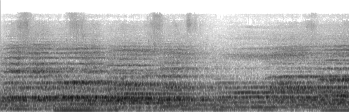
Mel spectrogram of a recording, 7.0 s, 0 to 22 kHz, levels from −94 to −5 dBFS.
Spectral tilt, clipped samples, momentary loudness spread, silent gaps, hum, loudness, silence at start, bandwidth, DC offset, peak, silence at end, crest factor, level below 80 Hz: -6 dB/octave; under 0.1%; 8 LU; none; none; -21 LUFS; 0 s; 14 kHz; under 0.1%; -6 dBFS; 0 s; 14 dB; -38 dBFS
